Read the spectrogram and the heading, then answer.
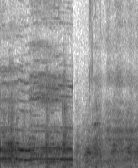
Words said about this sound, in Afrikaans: So ek is gek oor 'n hoender se kraai.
